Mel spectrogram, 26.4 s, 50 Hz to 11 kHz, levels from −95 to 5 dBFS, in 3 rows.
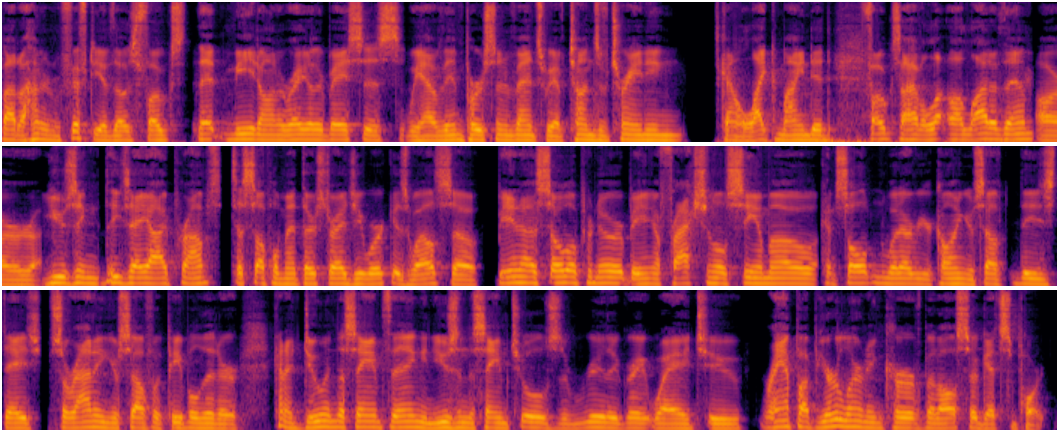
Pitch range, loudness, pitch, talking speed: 115-130 Hz, -19 LUFS, 120 Hz, 215 wpm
